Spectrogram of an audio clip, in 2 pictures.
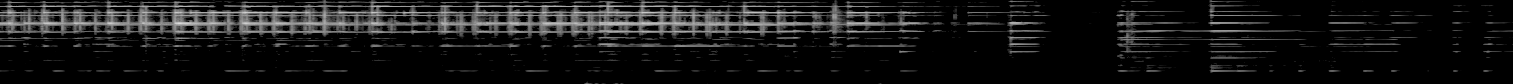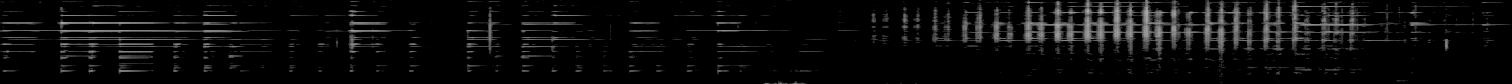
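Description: Chiming Baoding balls (Chinese health balls) turned in the hand, their inner chimes ringing in a steady, pulsing tone. The ringing drops out briefly about ten seconds in and then resumes. Near the end it turns into a fast, dense clicking rattle, and a couple of low handling thumps sound along the way.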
